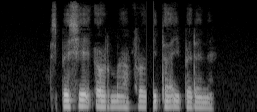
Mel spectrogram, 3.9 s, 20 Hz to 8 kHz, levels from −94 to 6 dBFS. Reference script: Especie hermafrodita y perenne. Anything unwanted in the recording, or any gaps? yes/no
yes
